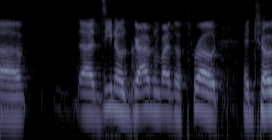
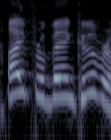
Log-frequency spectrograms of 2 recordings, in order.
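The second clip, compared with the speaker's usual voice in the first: high, louder mock insistence; raised-pitch mock call-out; imitated heckler; 10 semitones higher, 5 dB louder than usual.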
